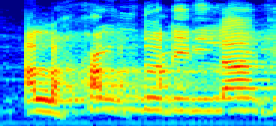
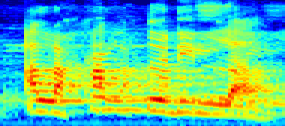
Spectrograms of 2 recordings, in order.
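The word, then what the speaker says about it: الحمد لله: গিয়ে আমরা কি বলি আলহামদুলিল্লাহি রাব্বিল আলামিন বলি না আলহামদু এই গলার ভেতর থেকে হে এটা উচ্চারণ করবেন আলহামদুলিল্লাহ এর মানে হচ্ছে সমস্ত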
